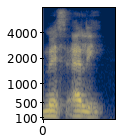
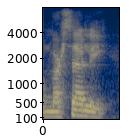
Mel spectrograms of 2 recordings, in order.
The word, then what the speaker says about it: Miss Ellie: Thankfully, young Billy was there to inform Kieran that his donkey was called Miss Ellie, which Joe will go on to repeatedly mispronounce and call Marcelli for the duration of the programme.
